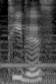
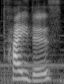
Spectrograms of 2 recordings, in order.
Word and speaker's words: Tidus: And there are so many instances of dubbed proof that it's Tidus, not Titus, but everybody's like, no, it's Titus.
